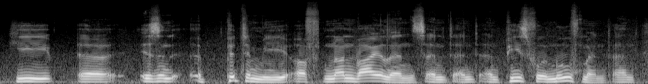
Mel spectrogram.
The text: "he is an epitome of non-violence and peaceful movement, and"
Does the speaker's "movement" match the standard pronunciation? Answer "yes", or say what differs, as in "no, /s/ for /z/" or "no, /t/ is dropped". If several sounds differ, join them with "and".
yes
